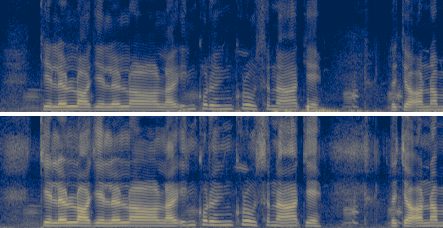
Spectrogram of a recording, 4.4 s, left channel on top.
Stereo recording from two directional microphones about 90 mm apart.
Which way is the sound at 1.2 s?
30° right (ahead or behind).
